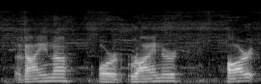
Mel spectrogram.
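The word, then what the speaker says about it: Reiner: flakes uh to the state he called it reneer it's actually pronounced rhina or Riner re e i n e r Riner and this is it this is how it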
